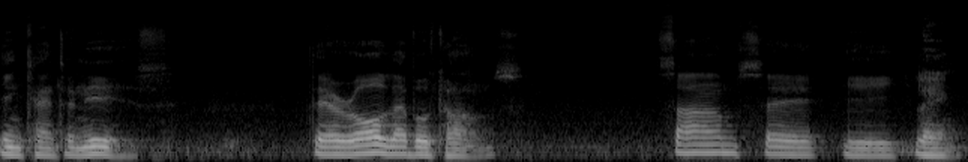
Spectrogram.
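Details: Lecturer reading aloud a Wernicke's aphasia patient's sample from a published paper; fluent jargon speech with non-words and neologisms following English grammar. Wernicke's aphasia (fluent jargon speech), imitated.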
